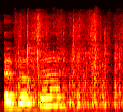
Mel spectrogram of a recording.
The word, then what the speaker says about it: Avoca: I got it at Avoca.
